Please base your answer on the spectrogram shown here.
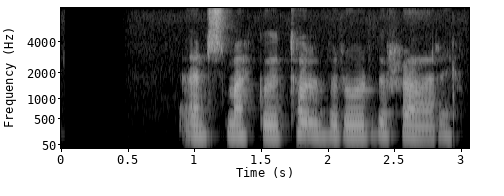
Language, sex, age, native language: Icelandic, female, 50-59, Icelandic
